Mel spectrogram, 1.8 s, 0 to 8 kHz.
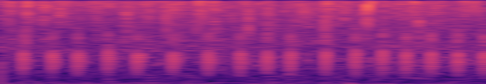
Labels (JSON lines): {"label": "biophony, rattle", "recorder": "SoundTrap 500"}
